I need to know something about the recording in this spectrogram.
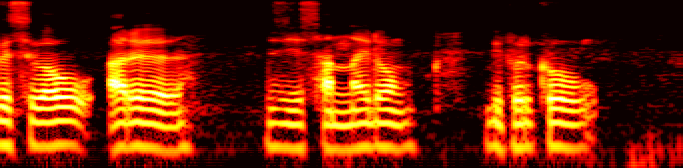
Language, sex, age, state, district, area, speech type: Bodo, male, 18-30, Assam, Baksa, rural, spontaneous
